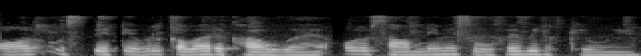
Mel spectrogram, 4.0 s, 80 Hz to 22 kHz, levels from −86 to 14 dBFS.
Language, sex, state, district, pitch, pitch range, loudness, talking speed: Hindi, female, Bihar, Kaimur, 180 Hz, 165-190 Hz, -19 LUFS, 210 wpm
